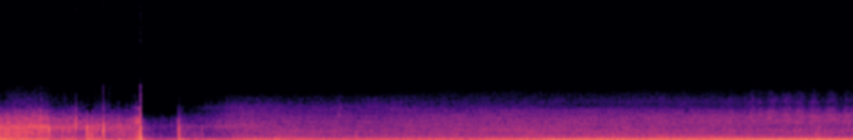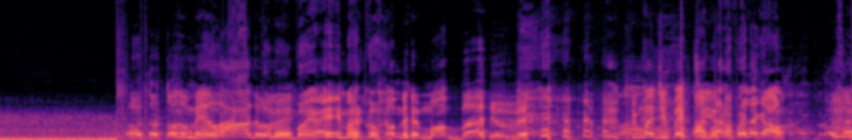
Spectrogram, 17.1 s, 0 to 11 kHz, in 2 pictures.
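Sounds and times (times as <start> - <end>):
road roller engine drone: 2.2 - 10.2.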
